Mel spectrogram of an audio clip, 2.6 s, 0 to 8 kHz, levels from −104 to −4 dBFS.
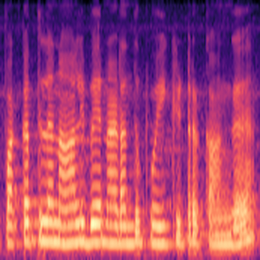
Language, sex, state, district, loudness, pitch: Tamil, female, Tamil Nadu, Kanyakumari, -14 LUFS, 205 Hz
